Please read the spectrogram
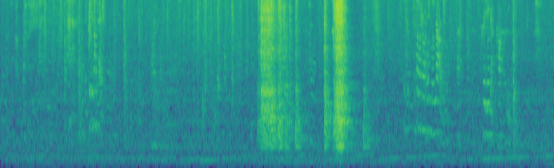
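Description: Slate pool table bed panel being lowered onto the table frame and shifted into place: two loud scraping knocks about three and four seconds in, with faint squeaks scattered around them.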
